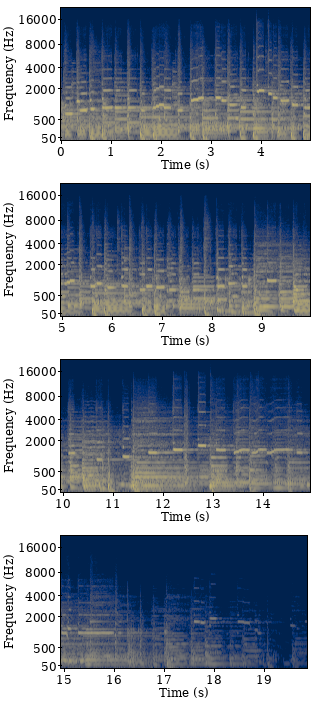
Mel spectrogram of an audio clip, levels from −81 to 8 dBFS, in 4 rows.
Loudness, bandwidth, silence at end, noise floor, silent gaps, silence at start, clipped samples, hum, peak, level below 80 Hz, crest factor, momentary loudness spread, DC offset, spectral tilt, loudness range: -20 LUFS; 15.5 kHz; 1.2 s; -58 dBFS; none; 0 s; under 0.1%; none; -4 dBFS; -36 dBFS; 16 dB; 13 LU; under 0.1%; -6.5 dB/octave; 13 LU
